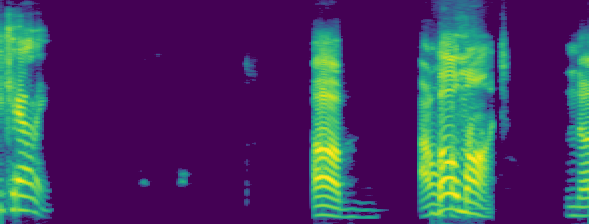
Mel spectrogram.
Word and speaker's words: Beaumont: I pronounced it right. Besumont. Oh no, it is Beaumont. She misspelled Beaumont.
